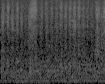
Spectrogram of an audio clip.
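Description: Faint scratching of a pen on paper, in quick, even strokes, over a low steady hum.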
